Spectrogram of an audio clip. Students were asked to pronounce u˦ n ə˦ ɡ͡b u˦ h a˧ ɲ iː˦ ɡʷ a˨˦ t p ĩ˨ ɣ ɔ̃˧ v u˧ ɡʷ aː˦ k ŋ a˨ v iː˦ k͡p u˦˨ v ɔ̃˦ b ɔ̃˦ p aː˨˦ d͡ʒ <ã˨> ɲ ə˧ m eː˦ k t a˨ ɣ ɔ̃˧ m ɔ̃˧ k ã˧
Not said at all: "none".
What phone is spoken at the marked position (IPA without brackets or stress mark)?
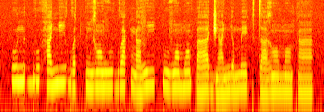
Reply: ã˨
